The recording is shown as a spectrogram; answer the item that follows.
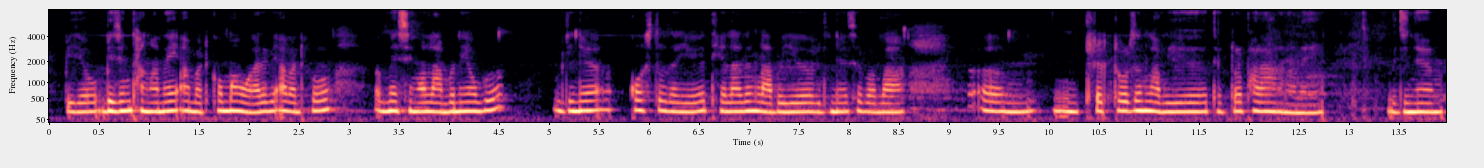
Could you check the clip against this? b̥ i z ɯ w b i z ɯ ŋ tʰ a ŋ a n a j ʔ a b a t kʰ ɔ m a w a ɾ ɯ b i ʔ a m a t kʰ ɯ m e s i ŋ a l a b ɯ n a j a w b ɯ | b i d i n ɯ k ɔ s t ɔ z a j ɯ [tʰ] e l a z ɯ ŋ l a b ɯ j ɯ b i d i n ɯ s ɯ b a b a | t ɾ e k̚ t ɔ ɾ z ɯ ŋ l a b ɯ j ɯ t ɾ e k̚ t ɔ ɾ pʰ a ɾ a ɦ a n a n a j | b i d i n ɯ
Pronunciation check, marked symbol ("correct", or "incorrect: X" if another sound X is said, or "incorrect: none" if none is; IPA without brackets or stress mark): correct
